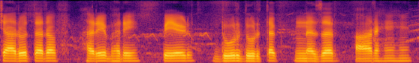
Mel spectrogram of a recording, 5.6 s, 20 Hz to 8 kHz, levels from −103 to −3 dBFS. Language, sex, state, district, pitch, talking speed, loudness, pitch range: Hindi, male, Uttar Pradesh, Lucknow, 125 Hz, 130 wpm, -16 LUFS, 120-130 Hz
